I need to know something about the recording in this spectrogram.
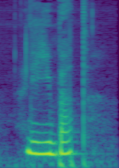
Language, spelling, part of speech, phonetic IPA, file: Czech, líbat, verb, [ˈliːbat], Cs-líbat.ogg
- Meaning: to kiss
